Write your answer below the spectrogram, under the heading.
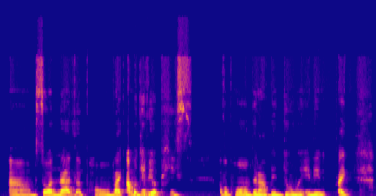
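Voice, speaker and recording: Speaking at a moderate pace, a woman with a very deep, low voice uses lively intonation over noticeable background noise. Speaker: spoken word poet. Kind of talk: casual talk to camera on a live stream. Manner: upbeat.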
